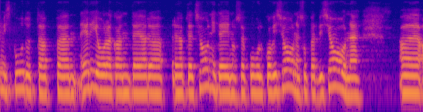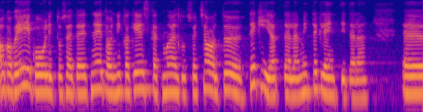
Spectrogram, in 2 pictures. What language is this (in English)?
Estonian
